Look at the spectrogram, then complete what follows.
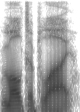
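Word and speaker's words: ×: with Elton John his second studio album X pronounced multiply was released in June 2014 it peaked at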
